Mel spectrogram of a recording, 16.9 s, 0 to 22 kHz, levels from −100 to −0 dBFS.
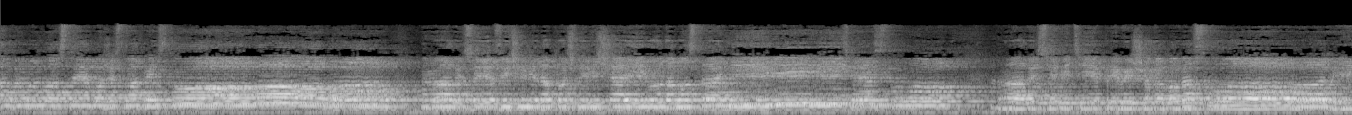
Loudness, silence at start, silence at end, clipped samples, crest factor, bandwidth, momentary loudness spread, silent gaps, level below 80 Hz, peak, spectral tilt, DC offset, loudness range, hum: -22 LUFS; 0 s; 0 s; under 0.1%; 16 dB; 10 kHz; 8 LU; none; -46 dBFS; -4 dBFS; -6.5 dB/octave; under 0.1%; 5 LU; none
